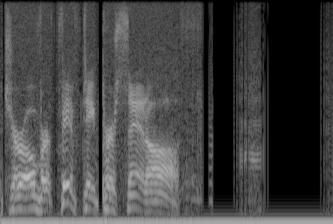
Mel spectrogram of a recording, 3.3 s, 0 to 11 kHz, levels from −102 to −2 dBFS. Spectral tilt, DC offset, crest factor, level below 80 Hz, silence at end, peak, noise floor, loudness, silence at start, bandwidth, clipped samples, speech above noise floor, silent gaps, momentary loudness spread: -2.5 dB/octave; 0.7%; 16 dB; -66 dBFS; 0 s; -20 dBFS; under -90 dBFS; -35 LUFS; 0 s; 11 kHz; under 0.1%; over 54 dB; none; 19 LU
